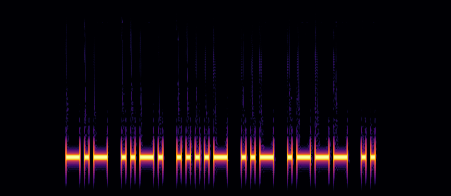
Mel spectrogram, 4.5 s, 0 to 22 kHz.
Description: Morse code, heard as a keyed tone, about 29 wpm, 700 Hz. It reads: KF4UJI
